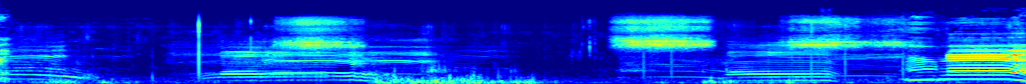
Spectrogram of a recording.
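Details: Group of tame cows, all female, standing on a road and calling to the herd; several cows low in turn, with long drawn-out harmonic moos, some rising then falling, overlapping, the loudest at the very end.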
